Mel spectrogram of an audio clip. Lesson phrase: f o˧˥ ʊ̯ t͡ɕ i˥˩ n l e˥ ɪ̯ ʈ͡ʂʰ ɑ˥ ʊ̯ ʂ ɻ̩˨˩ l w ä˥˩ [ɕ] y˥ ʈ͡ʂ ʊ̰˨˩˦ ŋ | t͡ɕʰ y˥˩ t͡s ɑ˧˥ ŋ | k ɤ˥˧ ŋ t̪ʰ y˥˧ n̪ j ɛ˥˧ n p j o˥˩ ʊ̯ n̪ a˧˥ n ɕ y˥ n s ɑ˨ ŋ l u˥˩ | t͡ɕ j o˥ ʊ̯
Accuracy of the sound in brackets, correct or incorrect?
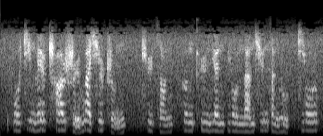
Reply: correct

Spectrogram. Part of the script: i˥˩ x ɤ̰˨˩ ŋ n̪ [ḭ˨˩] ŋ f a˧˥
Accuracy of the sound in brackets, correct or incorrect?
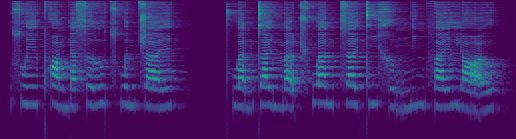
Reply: incorrect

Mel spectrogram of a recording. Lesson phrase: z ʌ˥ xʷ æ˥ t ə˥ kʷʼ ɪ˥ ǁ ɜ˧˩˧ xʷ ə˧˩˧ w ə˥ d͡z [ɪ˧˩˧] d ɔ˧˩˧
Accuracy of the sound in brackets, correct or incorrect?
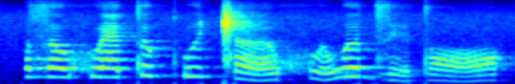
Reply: correct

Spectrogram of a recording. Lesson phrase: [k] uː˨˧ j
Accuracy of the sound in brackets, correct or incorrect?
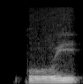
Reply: correct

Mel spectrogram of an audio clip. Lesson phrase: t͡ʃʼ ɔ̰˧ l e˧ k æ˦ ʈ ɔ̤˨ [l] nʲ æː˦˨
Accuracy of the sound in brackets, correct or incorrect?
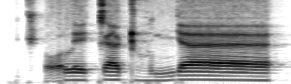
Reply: correct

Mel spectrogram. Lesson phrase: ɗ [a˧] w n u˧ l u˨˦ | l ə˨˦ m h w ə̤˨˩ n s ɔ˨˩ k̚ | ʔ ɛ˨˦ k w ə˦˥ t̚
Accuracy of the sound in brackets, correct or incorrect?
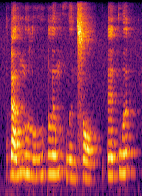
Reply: incorrect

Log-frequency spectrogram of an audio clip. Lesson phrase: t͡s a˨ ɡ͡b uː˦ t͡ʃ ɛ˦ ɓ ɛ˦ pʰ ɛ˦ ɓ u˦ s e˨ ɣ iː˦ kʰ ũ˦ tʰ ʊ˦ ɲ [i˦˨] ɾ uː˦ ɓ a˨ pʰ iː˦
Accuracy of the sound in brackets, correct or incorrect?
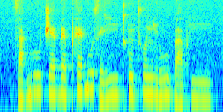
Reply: correct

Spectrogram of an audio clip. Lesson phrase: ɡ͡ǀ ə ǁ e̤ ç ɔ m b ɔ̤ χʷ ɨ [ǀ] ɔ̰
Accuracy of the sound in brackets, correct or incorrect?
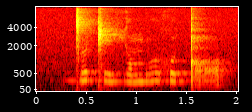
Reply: incorrect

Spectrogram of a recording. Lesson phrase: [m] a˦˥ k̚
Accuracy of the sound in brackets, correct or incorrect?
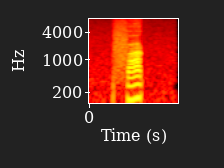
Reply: incorrect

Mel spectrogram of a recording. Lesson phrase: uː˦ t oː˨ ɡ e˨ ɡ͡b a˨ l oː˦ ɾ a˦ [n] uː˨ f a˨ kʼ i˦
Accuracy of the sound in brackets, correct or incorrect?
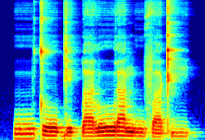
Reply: incorrect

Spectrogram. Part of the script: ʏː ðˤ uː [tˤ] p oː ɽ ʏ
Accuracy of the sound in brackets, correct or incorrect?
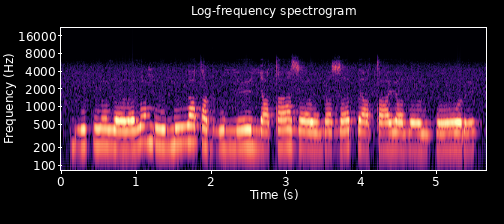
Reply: incorrect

